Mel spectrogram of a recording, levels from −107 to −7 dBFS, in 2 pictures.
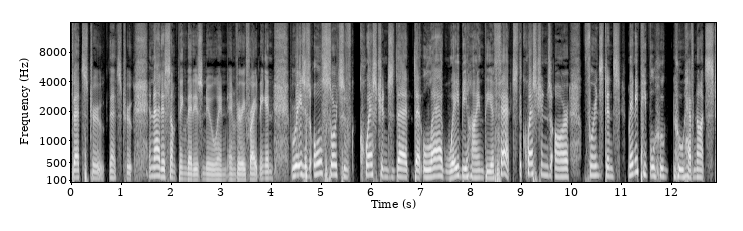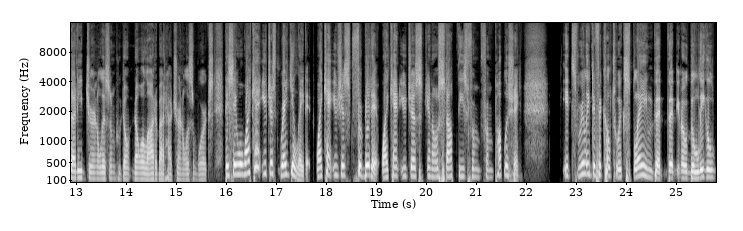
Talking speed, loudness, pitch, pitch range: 200 wpm, -20 LUFS, 180 Hz, 155-215 Hz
